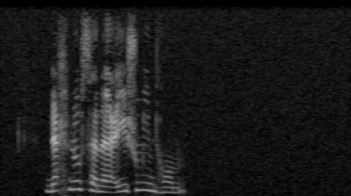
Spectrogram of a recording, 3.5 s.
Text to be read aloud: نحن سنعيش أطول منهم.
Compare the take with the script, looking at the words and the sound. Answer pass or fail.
fail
